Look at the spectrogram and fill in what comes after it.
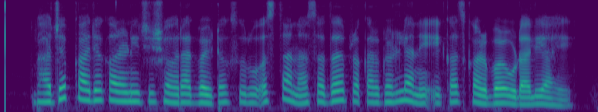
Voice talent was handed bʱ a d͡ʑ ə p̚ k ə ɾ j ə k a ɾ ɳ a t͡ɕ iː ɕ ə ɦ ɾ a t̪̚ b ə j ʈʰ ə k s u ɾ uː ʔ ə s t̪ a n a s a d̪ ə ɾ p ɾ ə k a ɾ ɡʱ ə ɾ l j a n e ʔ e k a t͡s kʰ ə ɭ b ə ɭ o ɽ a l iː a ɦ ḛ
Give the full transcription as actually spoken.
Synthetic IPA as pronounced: bʱ a d͡ʑ ə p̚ k a ɾ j ə k a ɾ ɳ i t͡ɕ iː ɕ ə ɦ ɾ a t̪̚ b ə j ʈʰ ə k s u ɾ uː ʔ ə s t̪ a n a s ə d̪ ə ɾ p ɾ ə k a ɾ ɡʱ ə ɽ l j a n e ʔ e k a t͡s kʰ ə ɭ b ə ɭ u ɽ a l iː a ɦ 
